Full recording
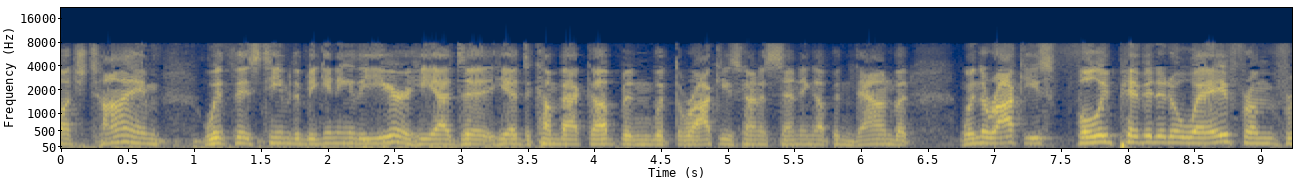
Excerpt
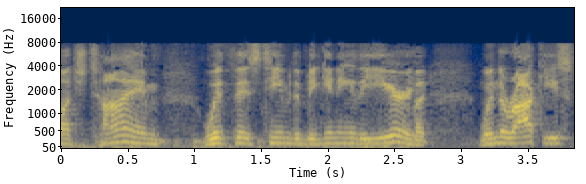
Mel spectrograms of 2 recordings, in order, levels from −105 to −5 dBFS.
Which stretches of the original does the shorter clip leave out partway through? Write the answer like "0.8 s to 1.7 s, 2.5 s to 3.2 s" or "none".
2.6 s to 6.2 s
